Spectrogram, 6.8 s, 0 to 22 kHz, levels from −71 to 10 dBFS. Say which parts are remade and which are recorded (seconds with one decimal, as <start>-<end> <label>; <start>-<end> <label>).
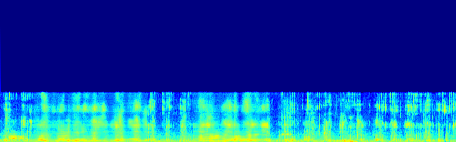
0.0-0.5 recorded; 0.5-2.2 remade; 2.2-2.9 recorded; 2.9-4.0 remade; 4.0-6.8 recorded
